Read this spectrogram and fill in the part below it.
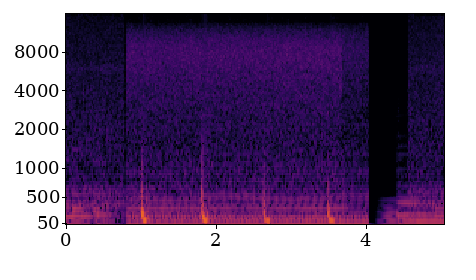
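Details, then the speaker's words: Blood pressure Korotkoff phase 4: four soft, muffled low-pitched taps at about 72 a minute over a steady hum, as the tapping drops in pitch and becomes muffled; this phase marks the diastolic pressure accepted in children. "durante la fase 4 el sonido de los golpeteos baja de tono y se amortigua esta fase es la presión diastólica aceptada en niños"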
